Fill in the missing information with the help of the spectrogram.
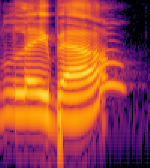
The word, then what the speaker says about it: Les Belles: Yeah, a collant business called Les Belles.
